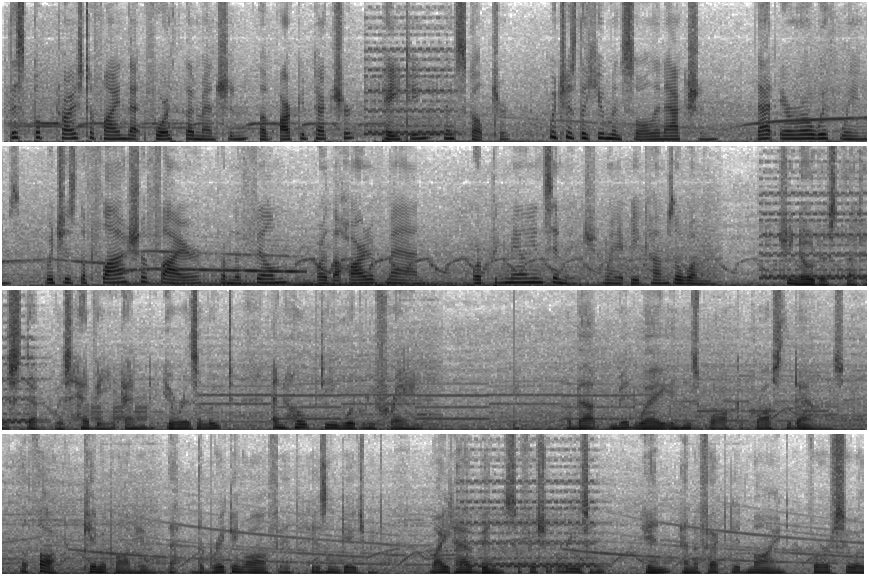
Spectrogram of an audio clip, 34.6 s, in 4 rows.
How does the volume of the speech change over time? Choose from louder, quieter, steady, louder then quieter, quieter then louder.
steady.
